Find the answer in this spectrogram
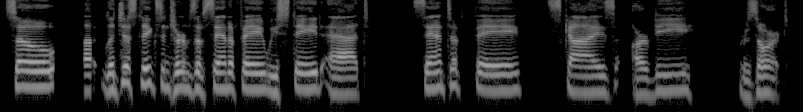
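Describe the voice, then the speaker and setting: Hoarse, gravelly man chatting on a vlog. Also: a little high, fairly even intonation, takes it slowly, no echo, studio quality. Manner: chatty, leads the conversation. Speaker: co-host of an RV travel vlog. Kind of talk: casual chat.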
